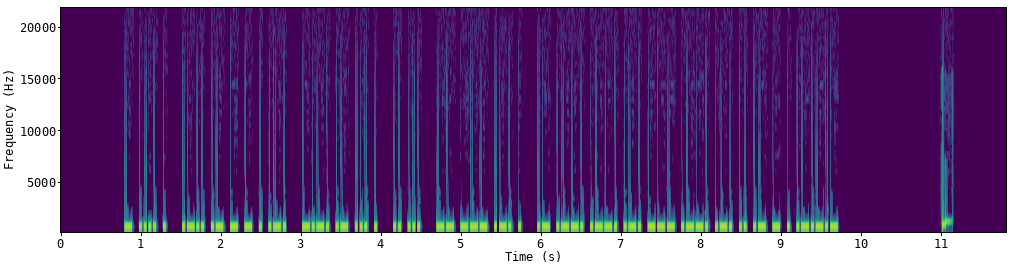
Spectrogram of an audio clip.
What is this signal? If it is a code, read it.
Morse code, heard as a keyed tone, about 40 wpm, 700 Hz. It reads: THE LATTER CASE IS MORE APPROPRIATE.
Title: Sentences from Top 1600 Words 40wpm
